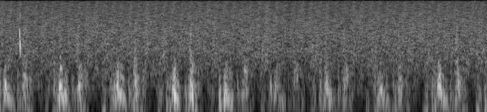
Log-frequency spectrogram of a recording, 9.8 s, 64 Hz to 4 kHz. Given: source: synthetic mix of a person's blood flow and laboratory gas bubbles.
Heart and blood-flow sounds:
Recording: Doppler ultrasound of blood flow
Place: precordium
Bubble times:
0.35-0.45 s: bubbles
From the record:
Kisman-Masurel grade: 123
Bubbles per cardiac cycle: 1 to 2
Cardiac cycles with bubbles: 10 to 50%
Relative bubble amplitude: loud (0.450 to 0.775)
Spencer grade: 2 (many but less than half of the cardiac periods contain bubble signals, singularly or in groups)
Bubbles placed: only in the low amplitude regions of the cardiac cycle

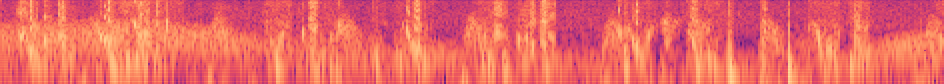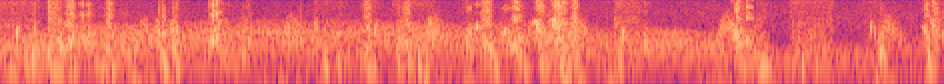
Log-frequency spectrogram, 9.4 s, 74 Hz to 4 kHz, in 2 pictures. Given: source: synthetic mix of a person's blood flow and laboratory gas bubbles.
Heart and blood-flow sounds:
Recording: Doppler ultrasound of blood flow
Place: subclavian vein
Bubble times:
0.02-0.39 s: bubbles
0.47-0.91 s: bubbles
1.31-1.72 s: bubbles
1.85-1.93 s: bubbles
1.96-2.17 s: bubbles
2.35-2.79 s: bubbles
3.02-3.62 s: bubbles
3.80-3.86 s: bubbles
4.04-4.37 s: bubbles
4.67-5.41 s: bubbles
5.46-5.65 s: bubbles
5.75-5.98 s: bubbles
6.28-6.48 s: bubbles
6.50-6.63 s: bubbles
6.67-6.89 s: bubbles
7.03-7.63 s: bubbles
7.78-7.96 s: bubbles
8.35-8.59 s: bubbles
8.65-8.88 s: bubbles
9.03-9.18 s: bubbles
9.32-9.45 s: bubbles
From the record:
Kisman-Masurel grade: 242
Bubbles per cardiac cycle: several, 3 to 8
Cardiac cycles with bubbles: 100%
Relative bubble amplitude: moderate (0.250 to 0.450)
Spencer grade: 3 (all of the cardiac periods contain showers or single bubble signals, but not dominating or overriding the cardiac motion signals)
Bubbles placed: anywhere in the cardiac cycle

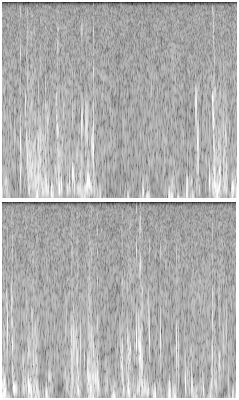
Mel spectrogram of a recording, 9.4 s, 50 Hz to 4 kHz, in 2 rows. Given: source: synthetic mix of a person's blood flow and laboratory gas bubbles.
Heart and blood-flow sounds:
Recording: Doppler ultrasound of blood flow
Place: precordium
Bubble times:
0.21-0.30 s: bubbles
0.34-0.97 s: bubbles
1.06-1.92 s: bubbles
3.83-3.98 s: bubbles
4.03-4.56 s: bubbles
4.68-5.06 s: bubbles
5.10-5.44 s: bubbles
5.95-6.69 s: bubbles
7.02-7.31 s: bubbles
7.33-7.70 s: bubbles
7.84-7.92 s: bubbles
8.15-8.26 s: bubbles
8.32-8.54 s: bubbles
8.64-8.77 s: bubbles
8.84-9.24 s: bubbles
From the record:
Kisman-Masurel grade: 332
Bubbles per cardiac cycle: rolling drumbeat, 9 or more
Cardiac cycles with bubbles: 50 to 99%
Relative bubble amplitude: moderate (0.250 to 0.450)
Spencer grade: 3 (all of the cardiac periods contain showers or single bubble signals, but not dominating or overriding the cardiac motion signals)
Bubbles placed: only in the low amplitude regions of the cardiac cycle

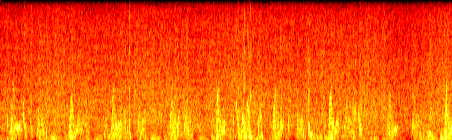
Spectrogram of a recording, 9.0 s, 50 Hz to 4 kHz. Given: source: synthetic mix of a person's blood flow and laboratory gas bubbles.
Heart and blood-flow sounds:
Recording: Doppler ultrasound of blood flow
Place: precordium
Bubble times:
0.11-0.19 s: bubbles
0.43-0.68 s: bubbles
0.89-0.97 s: bubbles
2.05-2.21 s: bubbles
2.25-2.65 s: bubbles
3.42-3.81 s: bubbles
4.51-5.29 s: bubbles
5.58-5.64 s: bubbles
5.73-5.80 s: bubbles
6.12-6.28 s: bubbles
6.36-6.54 s: bubbles
7.02-7.27 s: bubbles
8.21-8.36 s: bubbles
8.43-8.66 s: bubbles
9.03-9.05 s: bubbles
From the record:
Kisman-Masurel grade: 242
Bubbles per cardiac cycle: several, 3 to 8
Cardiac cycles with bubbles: 100%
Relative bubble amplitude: moderate (0.250 to 0.450)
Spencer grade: 3 (all of the cardiac periods contain showers or single bubble signals, but not dominating or overriding the cardiac motion signals)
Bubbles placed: only in the low amplitude regions of the cardiac cycle

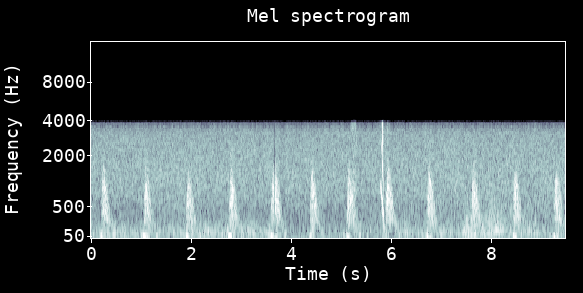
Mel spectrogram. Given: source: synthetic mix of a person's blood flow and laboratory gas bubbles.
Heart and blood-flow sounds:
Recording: Doppler ultrasound of blood flow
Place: subclavian vein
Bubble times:
5.21-5.32 s: bubbles
5.76-5.97 s: bubbles
From the record:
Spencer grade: 1 (occasional bubble signal discernible with the cardiac motion signal, with majority of cardiac periods free of bubbles)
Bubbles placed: anywhere in the cardiac cycle

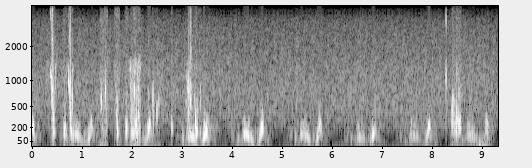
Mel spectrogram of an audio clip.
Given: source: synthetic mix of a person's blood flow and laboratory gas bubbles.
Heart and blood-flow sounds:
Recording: Doppler ultrasound of blood flow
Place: precordium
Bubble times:
0.33-0.50 s: bubbles
0.61-0.85 s: bubbles
1.34-1.51 s: bubbles
1.65-1.76 s: bubbles
1.86-2.19 s: bubbles
2.38-2.57 s: bubbles
2.77-2.83 s: bubbles
3.06-3.39 s: bubbles
8.26-8.31 s: bubbles
8.37-8.61 s: bubbles
From the record:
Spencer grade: 3 (all of the cardiac periods contain showers or single bubble signals, but not dominating or overriding the cardiac motion signals)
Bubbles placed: only in the low amplitude regions of the cardiac cycle

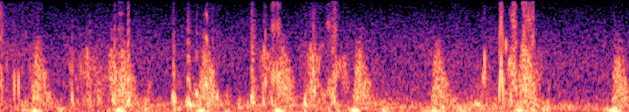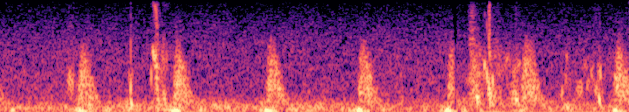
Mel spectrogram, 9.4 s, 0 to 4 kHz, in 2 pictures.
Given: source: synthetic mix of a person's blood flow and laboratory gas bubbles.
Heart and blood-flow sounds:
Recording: Doppler ultrasound of blood flow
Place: subclavian vein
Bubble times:
0.00-0.33 s: bubbles
0.51-1.02 s: bubbles
1.10-1.16 s: bubbles
1.26-1.66 s: bubbles
1.86-2.20 s: bubbles
2.25-2.65 s: bubbles
3.54-4.13 s: bubbles
5.21-5.33 s: bubbles
5.66-5.75 s: bubbles
5.83-5.99 s: bubbles
8.17-8.74 s: bubbles
8.92-9.26 s: bubbles
From the record:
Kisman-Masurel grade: 232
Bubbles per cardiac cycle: several, 3 to 8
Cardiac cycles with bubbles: 50 to 99%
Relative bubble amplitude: moderate (0.250 to 0.450)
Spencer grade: 3 (all of the cardiac periods contain showers or single bubble signals, but not dominating or overriding the cardiac motion signals)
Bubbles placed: anywhere in the cardiac cycle

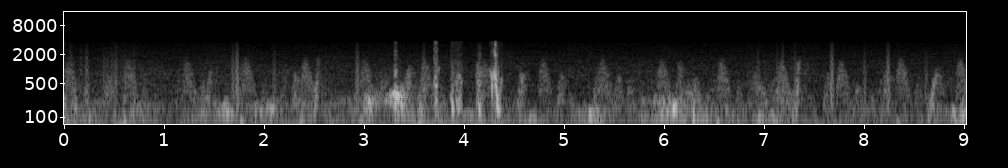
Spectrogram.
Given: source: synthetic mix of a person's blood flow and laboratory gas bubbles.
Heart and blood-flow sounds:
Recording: Doppler ultrasound of blood flow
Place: subclavian vein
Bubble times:
3.68-3.76 s: bubbles
3.85-3.98 s: bubbles
4.11-4.21 s: bubbles
4.24-4.38 s: bubbles
From the record:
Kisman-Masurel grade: 213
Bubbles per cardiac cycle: several, 3 to 8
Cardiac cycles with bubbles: 1 to 10%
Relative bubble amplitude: loud (0.450 to 0.775)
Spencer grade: 1 (occasional bubble signal discernible with the cardiac motion signal, with majority of cardiac periods free of bubbles)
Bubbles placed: anywhere in the cardiac cycle

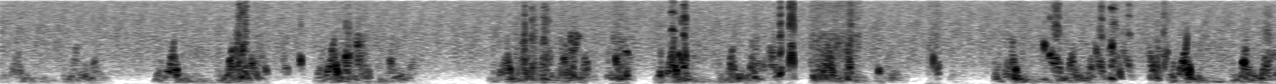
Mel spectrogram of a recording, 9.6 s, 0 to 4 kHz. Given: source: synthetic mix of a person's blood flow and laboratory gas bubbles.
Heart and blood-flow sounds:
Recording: Doppler ultrasound of blood flow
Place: precordium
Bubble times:
1.75-2.02 s: bubbles
2.10-2.17 s: bubbles
2.22-2.29 s: bubbles
2.42-2.79 s: bubbles
3.85-4.36 s: bubbles
4.52-4.75 s: bubbles
4.92-5.21 s: bubbles
5.62-5.97 s: bubbles
6.05-6.45 s: bubbles
6.56-6.63 s: bubbles
6.96-7.06 s: bubbles
7.45-7.68 s: bubbles
7.80-8.01 s: bubbles
8.20-8.53 s: bubbles
8.60-8.79 s: bubbles
9.47-9.58 s: bubbles
From the record:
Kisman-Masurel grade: 232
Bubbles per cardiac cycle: several, 3 to 8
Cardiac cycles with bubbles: 50 to 99%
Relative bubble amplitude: moderate (0.250 to 0.450)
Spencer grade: 3 (all of the cardiac periods contain showers or single bubble signals, but not dominating or overriding the cardiac motion signals)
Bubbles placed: anywhere in the cardiac cycle

